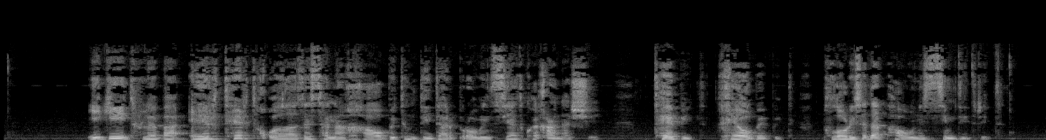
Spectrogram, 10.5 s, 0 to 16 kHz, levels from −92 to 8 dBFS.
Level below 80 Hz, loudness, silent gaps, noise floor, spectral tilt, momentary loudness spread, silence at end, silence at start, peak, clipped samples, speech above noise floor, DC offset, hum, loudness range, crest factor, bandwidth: -58 dBFS; -25 LUFS; none; -66 dBFS; -5 dB/octave; 10 LU; 0.5 s; 0.9 s; -6 dBFS; under 0.1%; 41 dB; under 0.1%; none; 3 LU; 20 dB; 11.5 kHz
